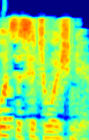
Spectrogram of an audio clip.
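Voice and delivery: ordinary delivery, nothing marked

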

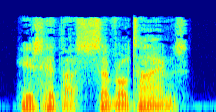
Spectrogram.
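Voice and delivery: ordinary delivery, nothing marked

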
